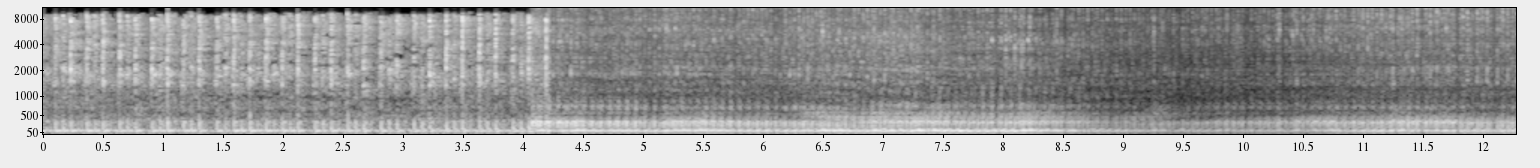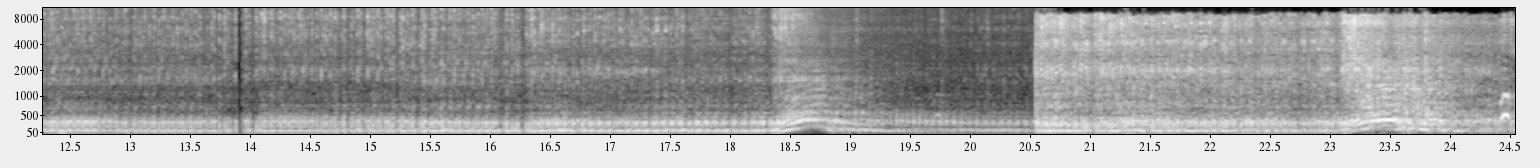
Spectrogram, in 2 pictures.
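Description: A custom cafe racer motorcycle with a monoshock rear runs loud and close, its engine idling with a steady rumble, then rising and falling through a couple of sharp revs near the end.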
